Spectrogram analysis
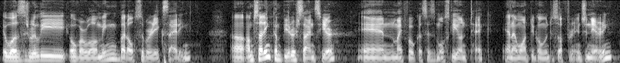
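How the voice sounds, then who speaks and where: Gravelly-voiced young man, from Bangladesh. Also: mid-range voice, quick pace, no echo, far from the mic. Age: young adult. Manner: hesitant, many fillers and restarts. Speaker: student peer career advisor. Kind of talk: panel introduction.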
